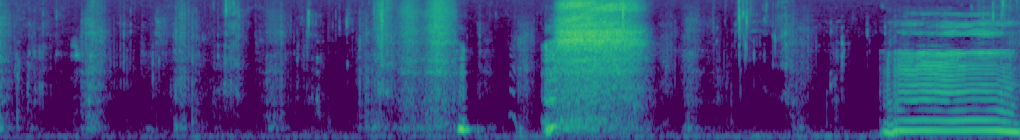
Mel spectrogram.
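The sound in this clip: Crunching and chewing of a peanut butter chocolate candy bar, a Twix-style bar made with Reese's, with soft repeated chewing clicks and one loud, dry crunch burst in the middle.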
